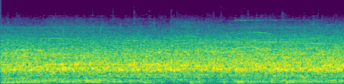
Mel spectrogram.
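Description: A large Colorado State stadium crowd at a football game against the Raiders cheers in a loud, sustained roar that holds steady through the whole stretch, a dense wash of voices and noise with no single voice standing out.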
